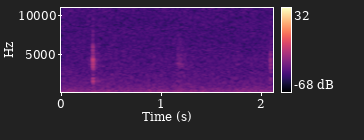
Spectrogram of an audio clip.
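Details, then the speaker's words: Room radiator in a quiet room near a USB microphone: a few sharp, isolated ticks spaced irregularly; intermittent radiator clicking as it heats or cools. "Okay, so it's likely you're going to hear the clicking, which is basically a radiator clicking, so I can't really do anything about it except if turn it off."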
